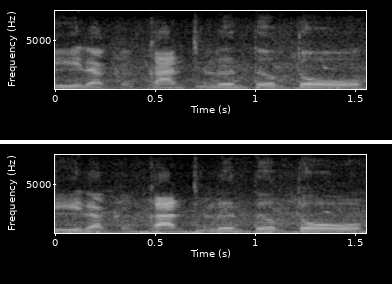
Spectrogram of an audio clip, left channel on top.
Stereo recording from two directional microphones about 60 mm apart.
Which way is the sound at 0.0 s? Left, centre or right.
Left.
